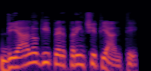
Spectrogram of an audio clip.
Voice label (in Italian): dialoghi, italiano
